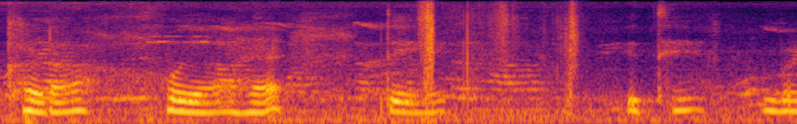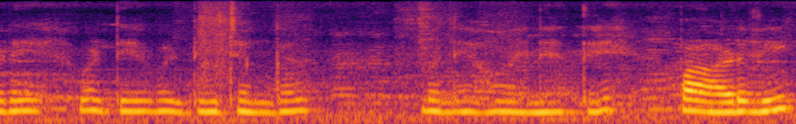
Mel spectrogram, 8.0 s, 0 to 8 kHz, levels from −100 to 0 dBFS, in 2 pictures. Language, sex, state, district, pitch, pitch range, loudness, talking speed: Punjabi, female, Punjab, Pathankot, 215 Hz, 205-230 Hz, -18 LUFS, 115 wpm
